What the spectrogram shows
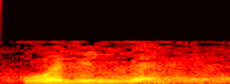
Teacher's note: ولله لفظ الجلالة هنا مرقق لأن اللام مكسورة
